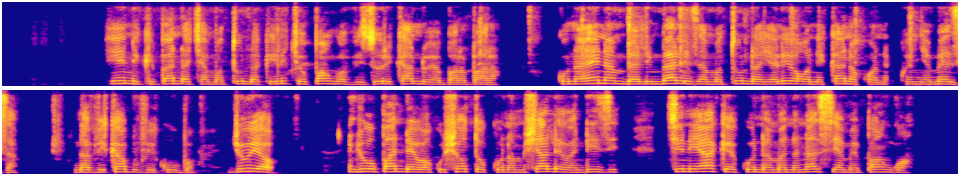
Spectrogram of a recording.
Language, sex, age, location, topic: Swahili, female, 18-24, Wajir, finance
